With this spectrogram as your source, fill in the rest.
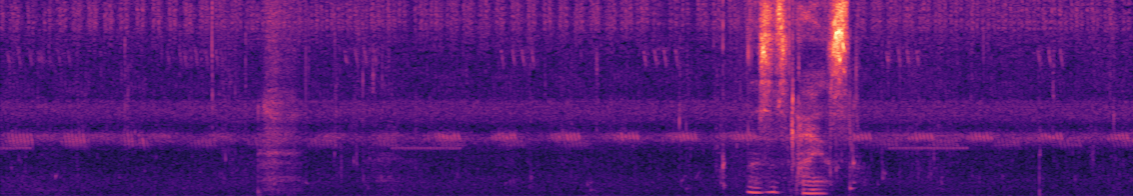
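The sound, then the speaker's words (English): A steady, continuous chorus of crickets trills on a quiet moonlit night, with a brief quiet voice speaking over it near the end before the insects carry on alone. “The moonlight, the quiet, the crickets.”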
